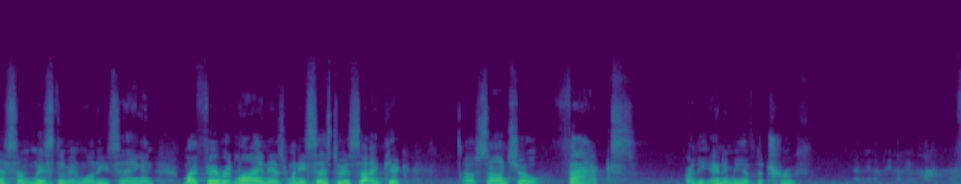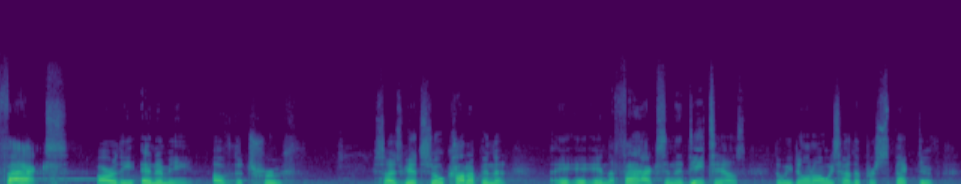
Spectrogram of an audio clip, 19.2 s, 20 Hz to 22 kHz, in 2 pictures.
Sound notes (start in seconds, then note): 8.9 congregants laugh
